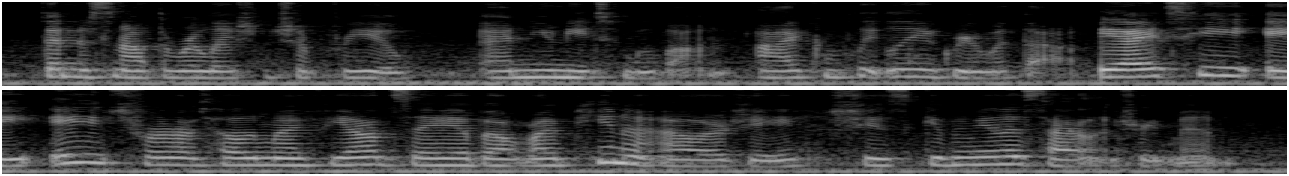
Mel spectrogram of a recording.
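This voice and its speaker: Speaking at a very fast pace with hardly any pauses, a woman talks in a room with audible echo. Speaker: online storyteller reacting to posts. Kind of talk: casual commentary. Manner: halting, stuttering; conversational with fillers.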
